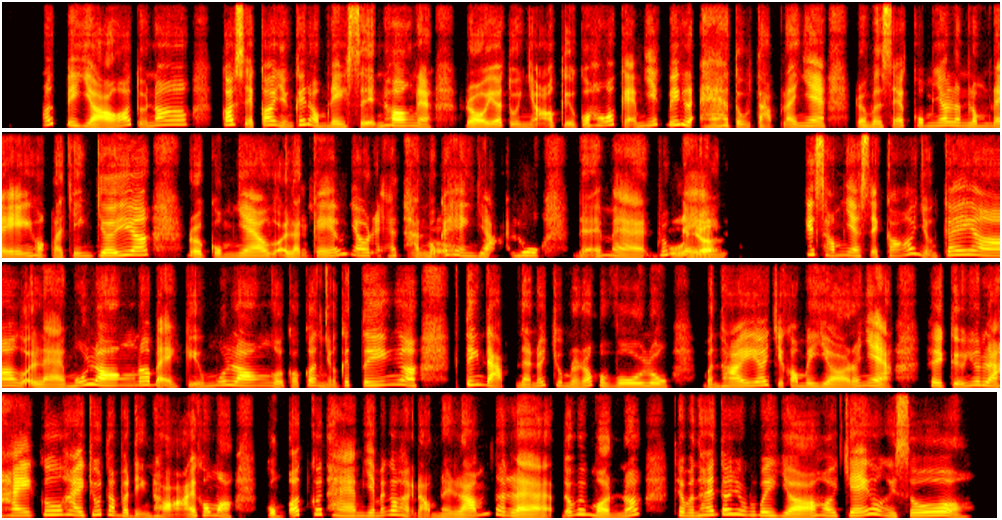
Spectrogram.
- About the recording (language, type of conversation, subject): Vietnamese, podcast, Bạn nhớ nhất lễ hội nào trong tuổi thơ?
- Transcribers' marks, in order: laugh; tapping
